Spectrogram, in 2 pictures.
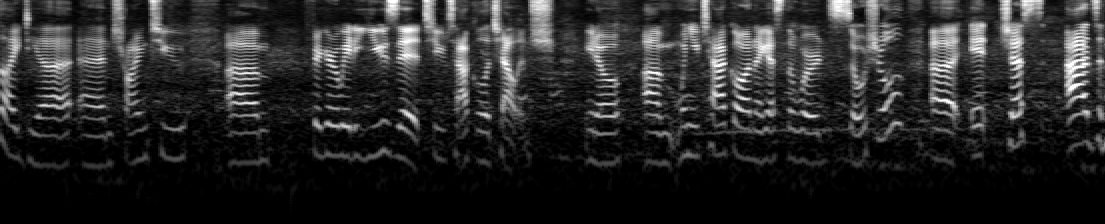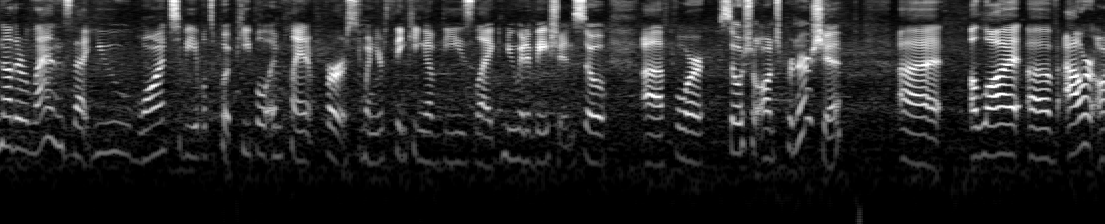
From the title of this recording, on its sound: On location at Collision tech conference in Toronto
